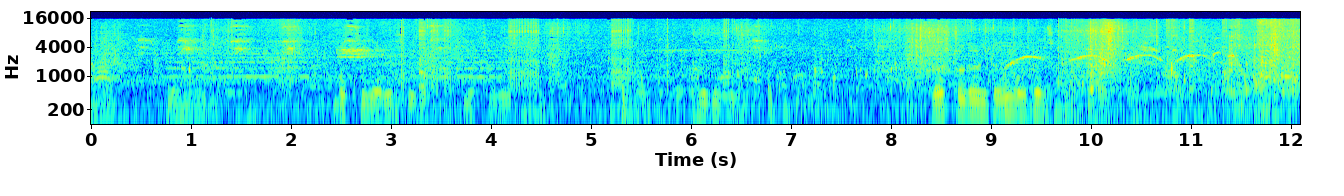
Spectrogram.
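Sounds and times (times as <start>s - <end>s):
voices: 0.0s - 11.8s
water noise: 0.0s - 12.0s.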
